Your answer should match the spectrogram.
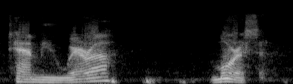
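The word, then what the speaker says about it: Temuera Morrison: actor name uh oh i say this right tamuera morrison i believe is how it's pronounced and yes that's that's uh that's he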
